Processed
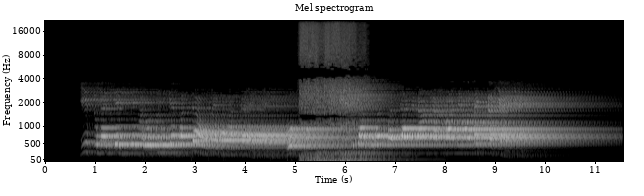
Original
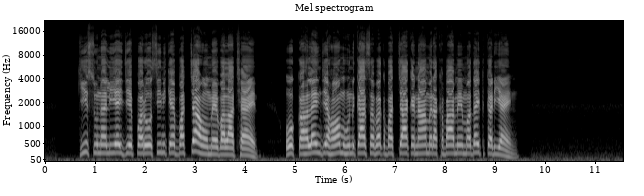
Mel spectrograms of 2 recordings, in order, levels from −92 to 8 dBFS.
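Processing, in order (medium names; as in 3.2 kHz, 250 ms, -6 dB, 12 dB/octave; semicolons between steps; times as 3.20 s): band-pass sweep 450 Hz -> 1.1 kHz, 6.53–7.61 s; 1.51–1.95 s: compression 3:1, threshold -45 dBFS, peak gain reduction 16 dB; auto-wah 780–2700 Hz, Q 3.5, down, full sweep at -34 dBFS; 4.96–6.16 s: integer overflow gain 49 dB; static phaser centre 1.3 kHz, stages 6; delay 323 ms -6 dB; spring tank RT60 3.6 s, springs 51 ms, chirp 50 ms, DRR -3 dB; gain riding within 4 dB 0.5 s; trim +7.5 dB; WMA 64 kbps 48 kHz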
